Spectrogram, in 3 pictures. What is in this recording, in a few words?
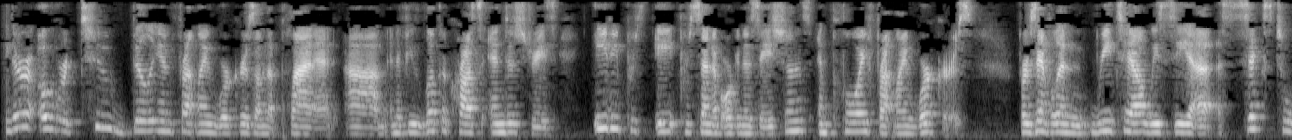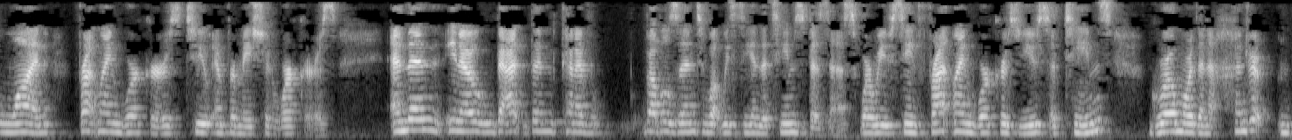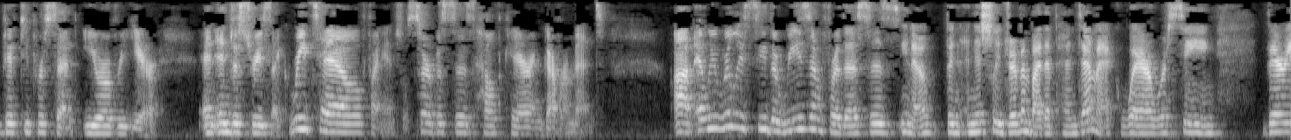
corporate podcast en us; microsoft nicole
